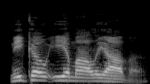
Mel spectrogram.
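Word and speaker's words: Iamaleava: It's Nikico Amalyava. People can't say his last name apparently. Amalyava. Nikicoava. That's the best pronunciation.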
